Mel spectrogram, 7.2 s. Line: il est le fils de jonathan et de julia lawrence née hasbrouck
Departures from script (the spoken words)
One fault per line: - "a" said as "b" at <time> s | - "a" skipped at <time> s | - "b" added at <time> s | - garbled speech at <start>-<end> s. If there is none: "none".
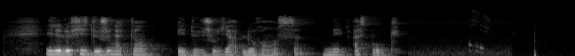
none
